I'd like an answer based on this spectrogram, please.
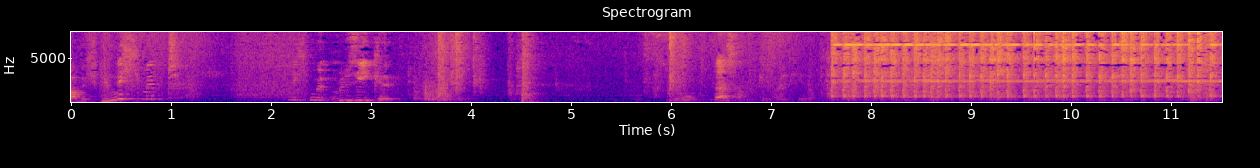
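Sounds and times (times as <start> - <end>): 
speech: 0.0 - 1.1, 2.2 - 4.6, 6.0 - 7.8
alarm ringing in a high rapidly pulsing tone: 7.6 - 11.5.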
